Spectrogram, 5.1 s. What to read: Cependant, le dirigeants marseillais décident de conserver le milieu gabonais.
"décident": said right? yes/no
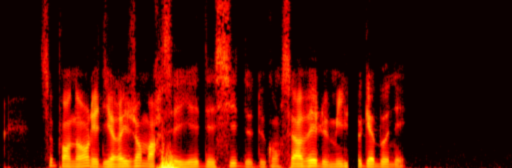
yes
